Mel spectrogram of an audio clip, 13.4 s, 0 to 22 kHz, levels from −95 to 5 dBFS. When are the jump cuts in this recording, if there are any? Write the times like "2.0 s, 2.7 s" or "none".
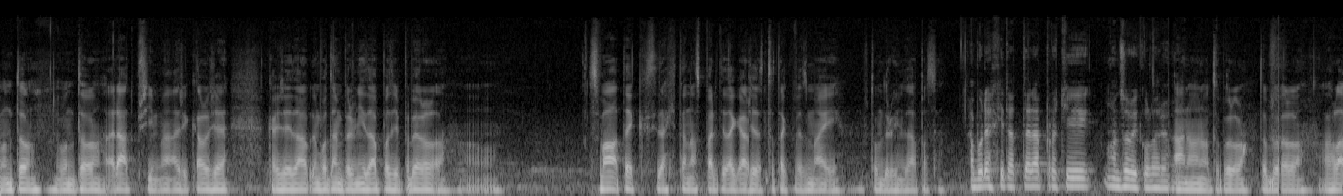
1.1 s, 4.1 s, 7.5 s, 11.0 s

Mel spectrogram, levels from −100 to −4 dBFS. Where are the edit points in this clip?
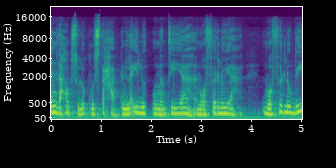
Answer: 1.9 s

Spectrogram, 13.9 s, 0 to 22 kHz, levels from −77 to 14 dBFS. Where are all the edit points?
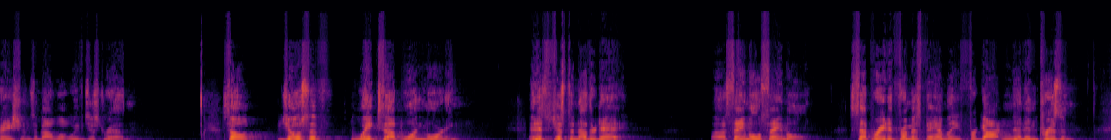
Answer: none

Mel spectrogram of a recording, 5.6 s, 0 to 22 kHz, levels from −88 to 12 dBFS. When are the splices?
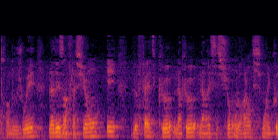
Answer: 3.6 s

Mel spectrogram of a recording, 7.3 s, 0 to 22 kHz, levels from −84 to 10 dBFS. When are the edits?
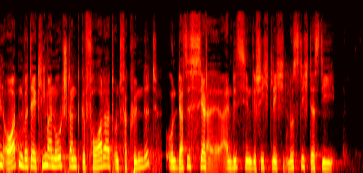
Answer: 3.2 s, 4.1 s

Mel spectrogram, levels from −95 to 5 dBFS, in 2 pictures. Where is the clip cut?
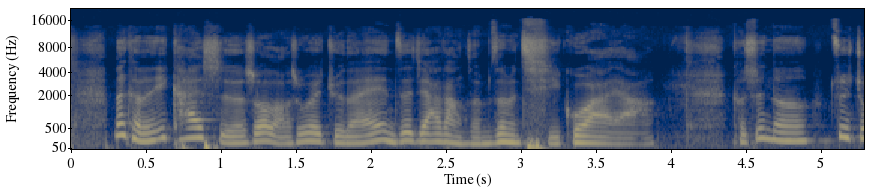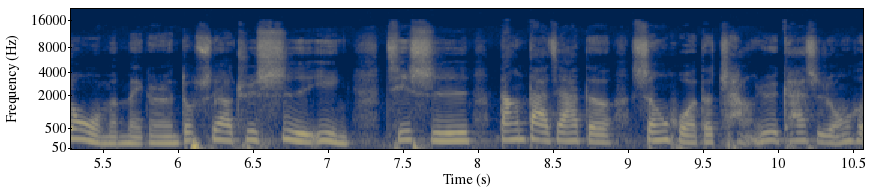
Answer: none

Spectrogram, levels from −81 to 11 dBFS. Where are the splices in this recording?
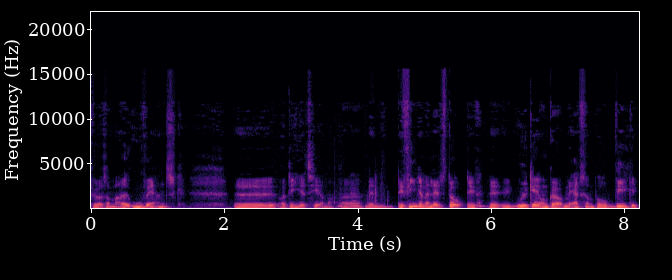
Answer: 4.1 s, 5.6 s

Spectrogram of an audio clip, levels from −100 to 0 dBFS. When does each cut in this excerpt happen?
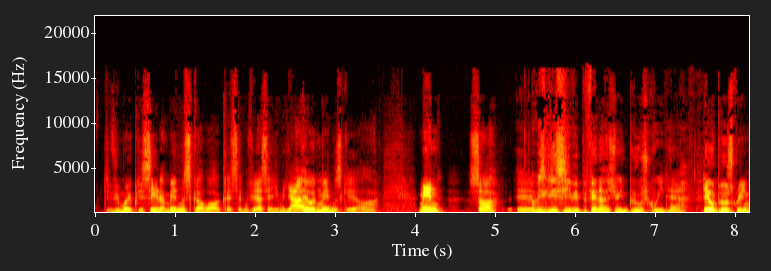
none

